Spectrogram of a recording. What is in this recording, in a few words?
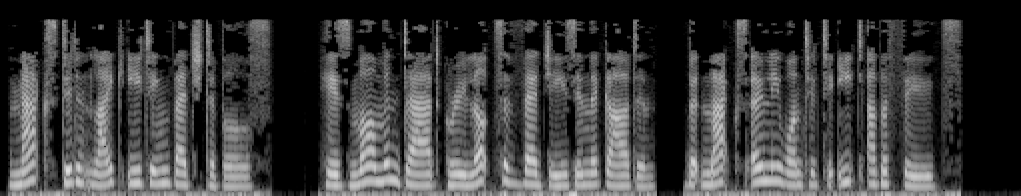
ESL Short Stories for Kids Beginner SLOW Reading; The Voyage to Vegetable Land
